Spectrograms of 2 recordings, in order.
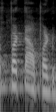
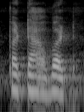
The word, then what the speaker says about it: पटावट: पटावट है ना, हम शायद इसको प्रोनाउंसिएशन करते हैं तो बोलते हैं अरे वो तो स्टेज में गया और पटापट बोल गया, पटापट बोलते हैं, लेकिन वो गलत अशुद्ध है। इसको क्या बोलेंगे, पटावट, यानी कि फटाफट बोल गया,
